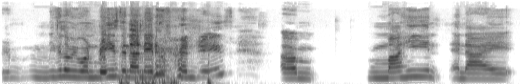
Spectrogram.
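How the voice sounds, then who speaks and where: A woman's voice: high voice, steady tone, normal speed, no echo. A woman in her twenties from Dubai, co-hosting a casual podcast and explaining things at length in an earnest, talkative way. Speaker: podcast co-host.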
